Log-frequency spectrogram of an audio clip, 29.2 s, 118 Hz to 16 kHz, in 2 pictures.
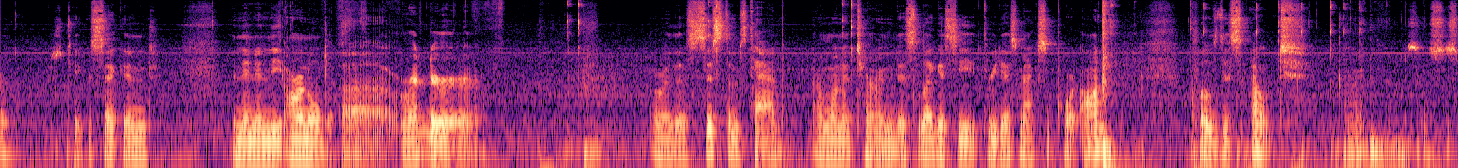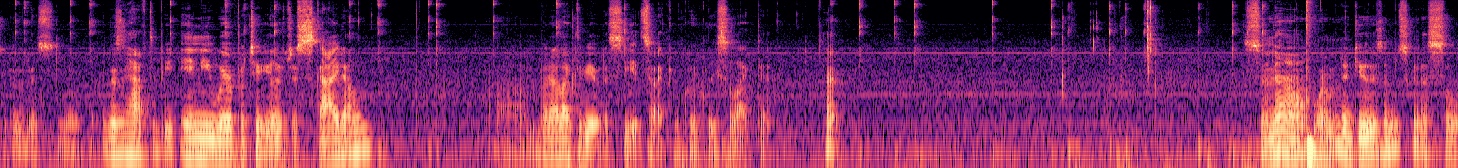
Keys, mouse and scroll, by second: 5.6 click, 7.1 click, 8.4 click, 11.0 click, 12.0 alt+middle click, 12.5 middle drag, 13.0 alt+middle click, 13.4 middle click, 13.8 w, 14.7 click, 15.2 click, 16.3 click, 17.0 alt+middle click, 18.0 drag, 18.8 click, 19.4 click, 20.3-20.8 alt+middle drag, 21.0 middle click, 22.8-23.1 drag, 23.5 drag, 24.5 click, 25.2 alt+middle click, 25.8 middle drag, 26.5 alt+middle click, 27.0 middle click.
